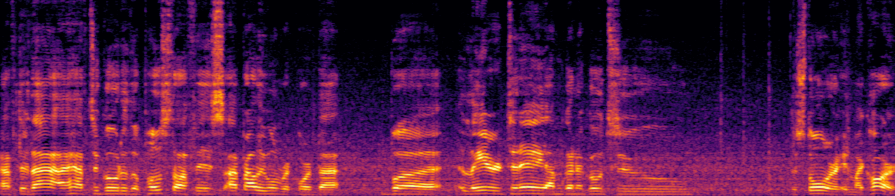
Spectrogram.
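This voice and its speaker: Over noticeable background noise, a man with a high pitch speaks at a moderate pace with fairly even intonation. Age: 20s. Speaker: vlogger and stucco contractor. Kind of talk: casual vlog monologue. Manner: halting, repeats words.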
